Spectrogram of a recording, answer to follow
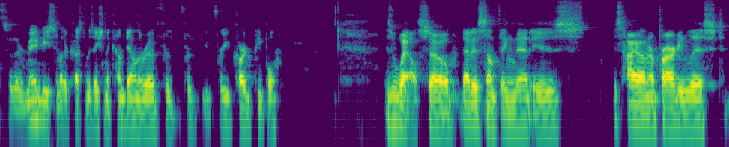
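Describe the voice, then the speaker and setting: A man hosting a casual livestream, rambling and interrupting himself, with sudden excited bursts. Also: on the low side. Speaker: host of a live selling platform stream.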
